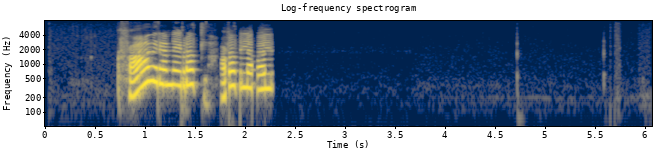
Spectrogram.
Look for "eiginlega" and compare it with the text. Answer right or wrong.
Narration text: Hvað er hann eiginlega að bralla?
wrong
